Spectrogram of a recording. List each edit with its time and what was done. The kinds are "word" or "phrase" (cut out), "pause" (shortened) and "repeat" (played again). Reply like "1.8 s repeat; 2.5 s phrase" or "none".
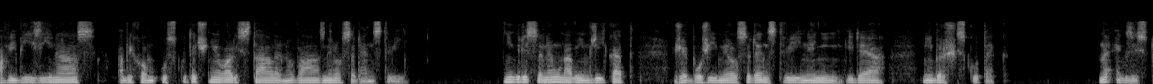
3.2 s word; 8.4 s word; 9.6 s word

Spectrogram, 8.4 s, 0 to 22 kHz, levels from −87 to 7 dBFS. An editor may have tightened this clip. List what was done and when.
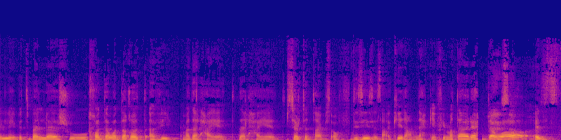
3.6 s phrase

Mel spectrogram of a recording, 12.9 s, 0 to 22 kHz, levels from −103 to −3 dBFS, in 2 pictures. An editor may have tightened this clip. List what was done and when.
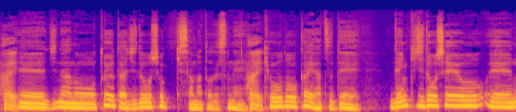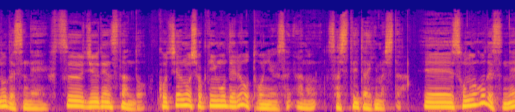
8.4 s pause; 11.6 s pause

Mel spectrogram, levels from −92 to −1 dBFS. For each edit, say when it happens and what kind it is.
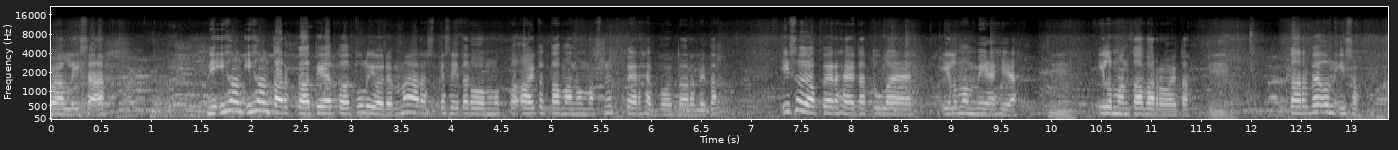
1.9 s repeat; 3.9 s word; 4.2 s phrase; 4.9 s word; 5.5 s word

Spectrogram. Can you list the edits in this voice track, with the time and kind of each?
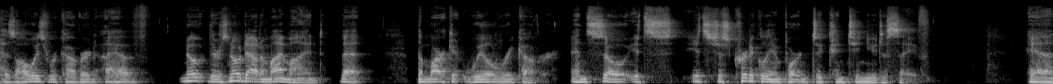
none

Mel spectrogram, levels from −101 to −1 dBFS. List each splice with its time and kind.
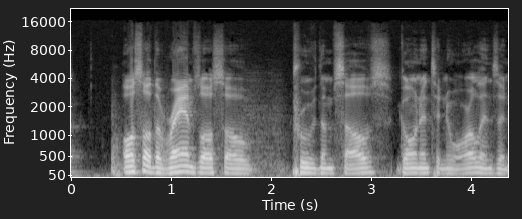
none

